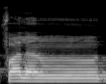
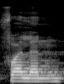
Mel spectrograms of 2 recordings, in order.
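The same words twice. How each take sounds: First: The n is hidden as a nasal sound. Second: The n is pronounced as a clear n. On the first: The speaker calls it right. "क्योंकि हुरूफ इख्फा है नून साकिन के बाद।" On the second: The speaker calls it wrong. "लेकिन फ़लन नहीं पढ़ेंगे"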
